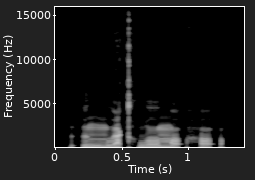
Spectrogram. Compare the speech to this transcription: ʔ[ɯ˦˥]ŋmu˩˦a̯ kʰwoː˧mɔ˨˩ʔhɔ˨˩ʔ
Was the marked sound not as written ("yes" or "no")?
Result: yes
